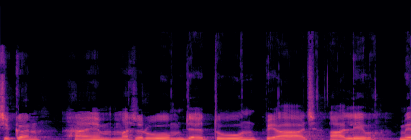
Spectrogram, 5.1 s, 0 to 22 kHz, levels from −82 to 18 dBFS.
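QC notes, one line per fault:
0.0–2.0 s, adaptive stream starting at a low bitrate: the opening speech sounds thin and swirly, with treble that is missing or synthetic and nothing above about 14.9 kHz. Just before "जैतून प्याज" it suddenly becomes clearer and fuller, with no gap. The player began on a cheap rendition to start fast, consistent with HE-AAC around 24 kbit/s, then switched to a richer one, which fits AAC-LC at about 96 kbit/s.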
